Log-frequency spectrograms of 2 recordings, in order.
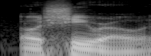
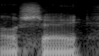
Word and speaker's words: Oshiro: Oshiro is what it was, not O'Shea.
